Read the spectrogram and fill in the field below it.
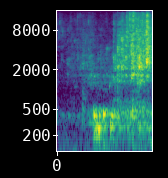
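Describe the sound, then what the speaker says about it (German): Dirty brush-cleaning water from a bowl is poured out into a sink, a short, close rush of splashing water that swells suddenly after a quiet moment. "Gebe das Wasser aus."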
